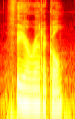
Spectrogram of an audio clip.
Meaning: Of or relating to theory; abstract; not empirical
- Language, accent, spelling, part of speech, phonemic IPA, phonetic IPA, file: English, US, theoretical, adjective, /ˌθi.əˈɹɛt.ɪ.kəl/, [ˌθi.əˈɹɛɾ.ɪ.kl̩], En-us-theoretical.ogg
